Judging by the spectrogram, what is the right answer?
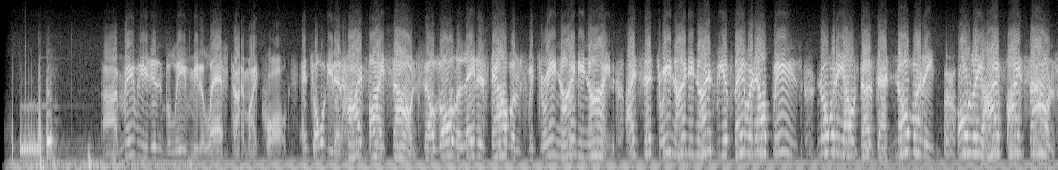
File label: commercial insane guy on phone; Hi-Fi Soundz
